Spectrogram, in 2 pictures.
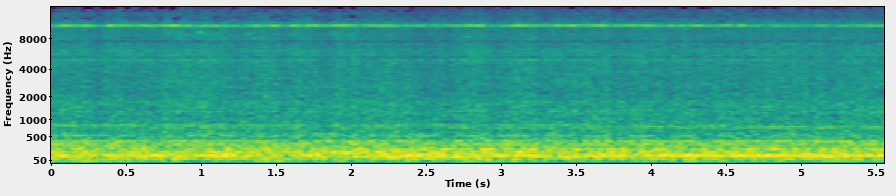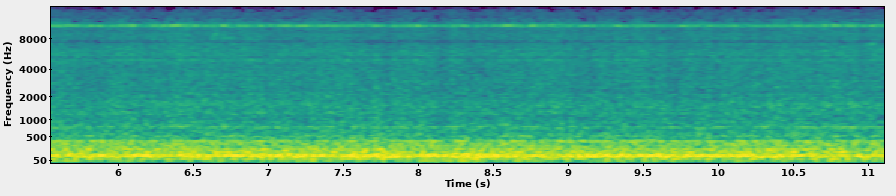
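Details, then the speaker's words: Skoolie school bus cruising at highway speed, up to 73 mph, after swapping in new rear differential gears for lower cruise rpm: steady deep road and drivetrain rumble, no gear whine; new gears much quieter than the old ones. "Oh, those new gears are so much quieter. It made such a big difference on how quiet it is in the bus now."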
